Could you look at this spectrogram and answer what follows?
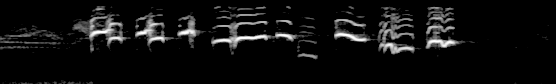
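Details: Oriental magpie-robin singing in the loud, open ngeplong style, meant to provoke other magpie-robins into agitated singing: a rapid run of about ten sharp, high whistled notes and short slurs, some dropping lower, over a quiet background.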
